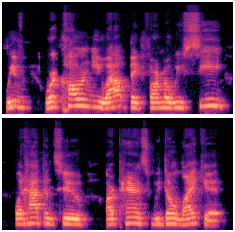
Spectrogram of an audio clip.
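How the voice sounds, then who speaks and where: A man's voice: on the high side, steady tone, normal speed, fairly bright tone. A man being interviewed as a guest, speaking passionately and emphatically, with a preachy edge. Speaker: guest, energy healing practitioner. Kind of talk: casual interview.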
